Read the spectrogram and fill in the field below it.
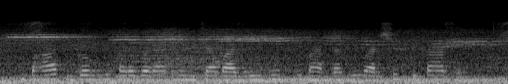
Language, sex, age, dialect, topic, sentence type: Marathi, female, 25-30, Southern Konkan, agriculture, statement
